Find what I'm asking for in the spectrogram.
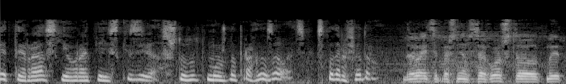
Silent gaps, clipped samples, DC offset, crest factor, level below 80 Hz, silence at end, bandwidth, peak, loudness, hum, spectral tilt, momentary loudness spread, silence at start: none; under 0.1%; under 0.1%; 12 dB; -46 dBFS; 0 s; 8.8 kHz; -6 dBFS; -18 LUFS; none; -5 dB/octave; 5 LU; 0 s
